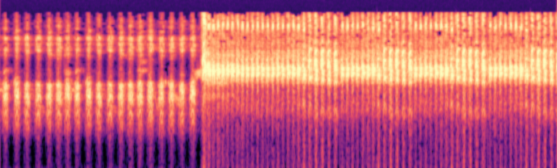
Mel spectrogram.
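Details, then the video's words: Marsh warbler song in a clean tutoring recording for songbirds. A fast, regular buzzy trill gives way abruptly to a dense, harsh, grating chatter that runs on continuously at high pitch. "Masteran Burung Suara Tajam - Masteran Nembak Tajam - Mars Warbler"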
